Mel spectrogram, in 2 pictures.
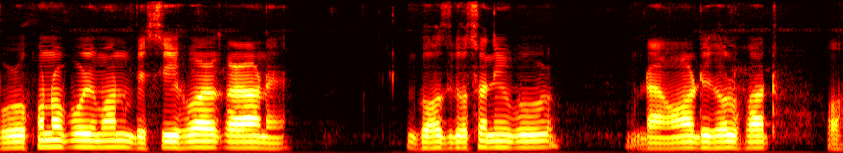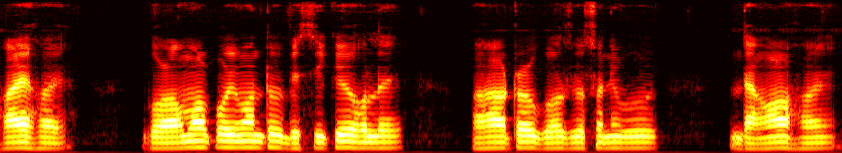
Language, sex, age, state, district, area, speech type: Assamese, male, 45-60, Assam, Charaideo, urban, spontaneous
